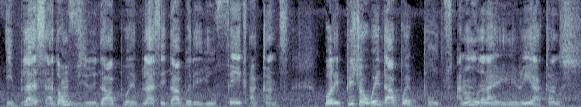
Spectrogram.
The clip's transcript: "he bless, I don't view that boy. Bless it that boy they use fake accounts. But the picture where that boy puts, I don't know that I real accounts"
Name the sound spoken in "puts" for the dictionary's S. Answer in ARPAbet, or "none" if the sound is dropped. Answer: none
